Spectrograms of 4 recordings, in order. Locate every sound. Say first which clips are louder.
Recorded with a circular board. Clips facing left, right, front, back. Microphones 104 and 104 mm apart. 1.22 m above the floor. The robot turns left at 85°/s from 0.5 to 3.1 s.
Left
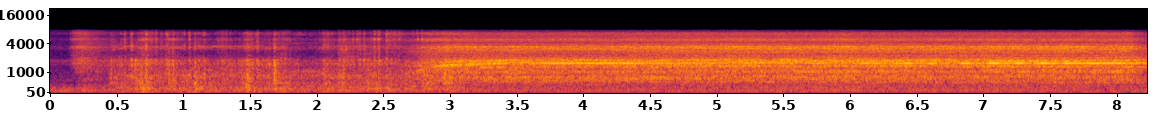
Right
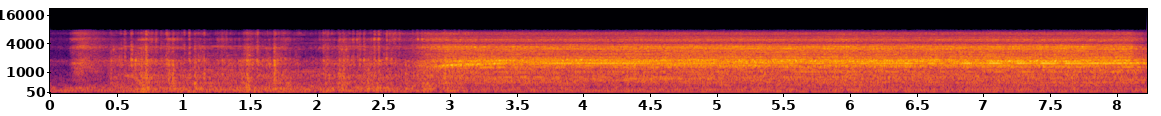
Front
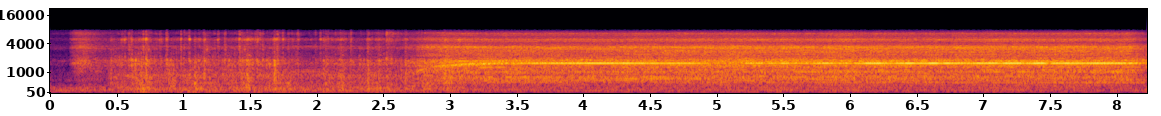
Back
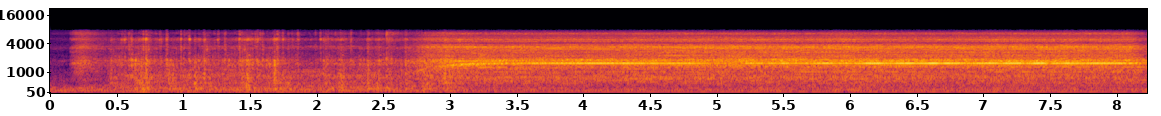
0.1 s tearing paper: right 2 dB, back 1 dB; 135° right, 9 m
2.5 s a hair dryer: left 2 dB, front 2 dB; 75° left, 3 m; by 8.1 s 25° left, 3 m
